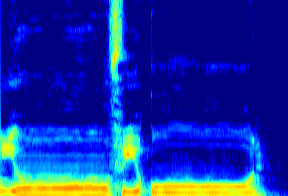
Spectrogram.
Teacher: قاف کو موٹا پڑھیں گے لمبا بھی کریں گے. واو مدہ جب رکیں گے مد عارض آ جائے گی.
